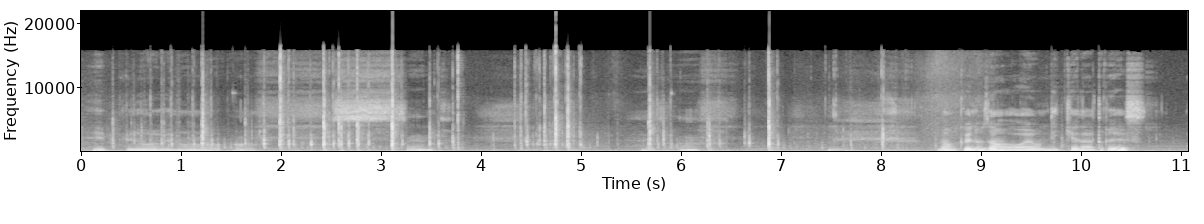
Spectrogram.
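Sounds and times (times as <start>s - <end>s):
typing on computer keyboard: 0.2s - 8.2s.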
